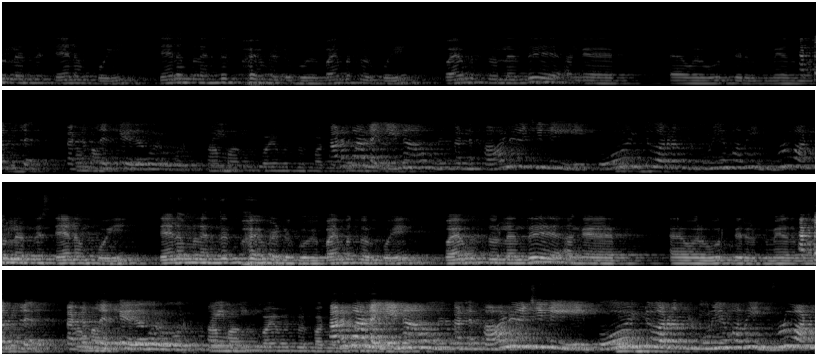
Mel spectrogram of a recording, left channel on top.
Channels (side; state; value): left; quieter; 16.7 dB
